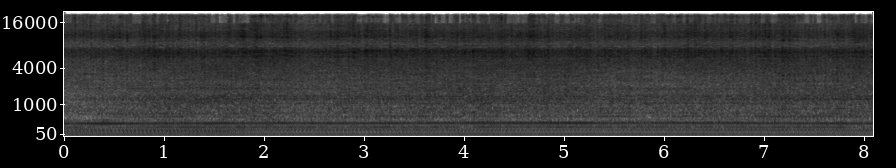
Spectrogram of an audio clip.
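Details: 2004 Cub Cadet Cyclocut mower, Kawasaki 179cc ~5.5hp engine, cold start after one bulb prime, part of air shroud replaced with homemade soda-bottle piece; steady even buzz, no misses, surges or knocks; normal running.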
